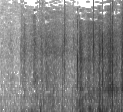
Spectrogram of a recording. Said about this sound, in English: Just rustling the newspaper as I get to the, the next story I really wanted to look at.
